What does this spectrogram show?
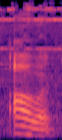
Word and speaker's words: hour: This H is silent, and I have told you with a silent H.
